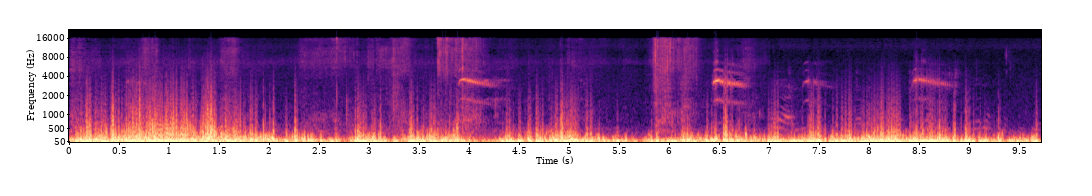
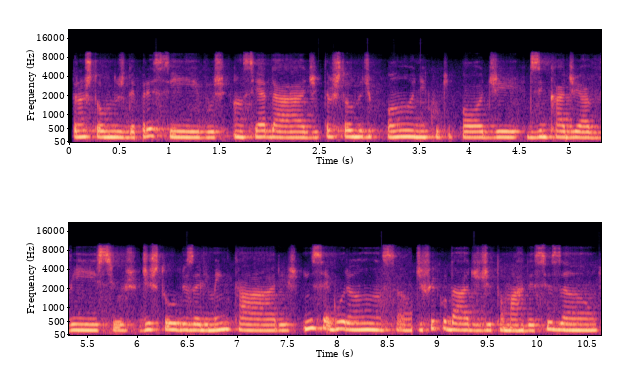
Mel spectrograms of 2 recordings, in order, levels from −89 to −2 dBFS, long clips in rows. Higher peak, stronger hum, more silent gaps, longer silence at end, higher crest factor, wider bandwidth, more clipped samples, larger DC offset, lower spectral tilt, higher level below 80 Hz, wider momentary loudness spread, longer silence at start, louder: first, 0 dBFS vs -6 dBFS; neither; neither; about the same, 0 s vs 0 s; about the same, 6 dB vs 10 dB; first, 16 kHz vs 9.8 kHz; first, 3% vs under 0.1%; neither; first, -8.5 dB/octave vs -5.5 dB/octave; first, -8 dBFS vs -54 dBFS; about the same, 6 LU vs 5 LU; about the same, 0 s vs 0.05 s; first, -8 LUFS vs -16 LUFS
